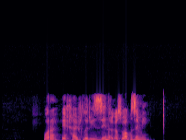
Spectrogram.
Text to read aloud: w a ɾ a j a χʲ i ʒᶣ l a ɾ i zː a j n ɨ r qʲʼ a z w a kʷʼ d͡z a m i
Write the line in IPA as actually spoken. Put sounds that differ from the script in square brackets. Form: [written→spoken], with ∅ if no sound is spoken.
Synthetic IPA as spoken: w a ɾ a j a χʲ [i→a] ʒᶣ l a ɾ i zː [a→e] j n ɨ r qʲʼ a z w a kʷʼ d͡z a m i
